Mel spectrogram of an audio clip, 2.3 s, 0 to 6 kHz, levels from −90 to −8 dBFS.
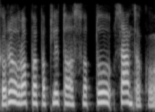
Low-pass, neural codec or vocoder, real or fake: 5.4 kHz; vocoder, 24 kHz, 100 mel bands, Vocos; fake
